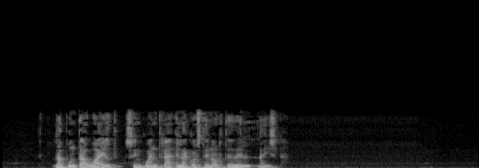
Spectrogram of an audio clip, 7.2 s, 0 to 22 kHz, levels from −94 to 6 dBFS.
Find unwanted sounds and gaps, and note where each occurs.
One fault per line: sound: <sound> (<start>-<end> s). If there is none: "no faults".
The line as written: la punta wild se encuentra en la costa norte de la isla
no faults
